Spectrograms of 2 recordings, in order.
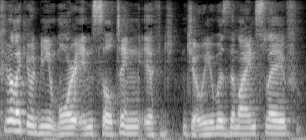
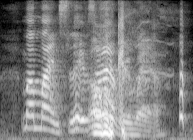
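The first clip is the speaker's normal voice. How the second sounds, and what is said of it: Put-on New York accent. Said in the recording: “in a New York accent?”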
